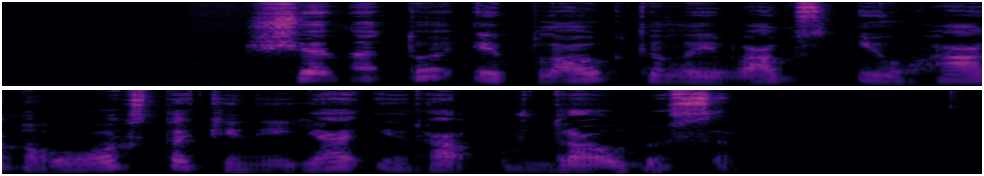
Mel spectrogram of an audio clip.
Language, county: Lithuanian, Vilnius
